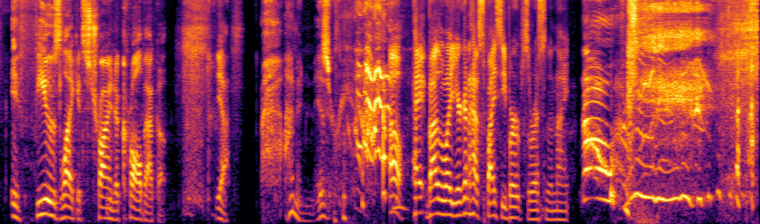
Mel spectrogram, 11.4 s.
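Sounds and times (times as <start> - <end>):
speech: 0.2 - 2.6, 3.2 - 11.2
nose blowing: 2.7 - 3.3
laughter: 5.0 - 6.2, 9.4 - 11.3.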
